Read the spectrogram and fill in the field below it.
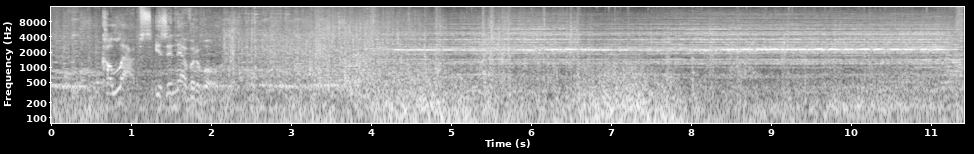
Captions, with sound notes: Collapse is inevitable. (building crashing)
